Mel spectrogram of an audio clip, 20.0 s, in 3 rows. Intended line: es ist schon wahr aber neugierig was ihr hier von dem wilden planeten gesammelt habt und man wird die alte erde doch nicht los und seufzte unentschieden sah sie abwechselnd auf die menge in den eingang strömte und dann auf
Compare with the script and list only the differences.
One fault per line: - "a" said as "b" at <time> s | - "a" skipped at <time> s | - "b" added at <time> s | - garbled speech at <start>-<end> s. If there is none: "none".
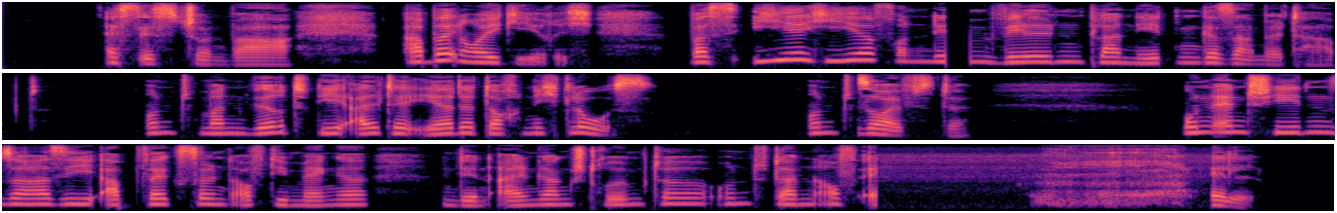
none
